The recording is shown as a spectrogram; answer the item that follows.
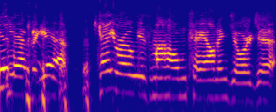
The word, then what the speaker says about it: Cairo: It's actually they pronounce it Cairo like Cairo. okay, there you go. Yeah, uh so yeah. Um Yeah, I'm from Cairo.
